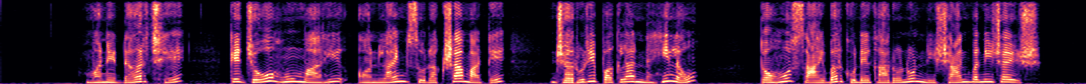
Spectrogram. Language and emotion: Gujarati, fearful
